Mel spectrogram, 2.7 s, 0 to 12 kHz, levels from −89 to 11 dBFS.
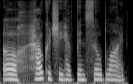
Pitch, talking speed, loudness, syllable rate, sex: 195 Hz, 180 wpm, -18 LUFS, 3.3 syllables/s, female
